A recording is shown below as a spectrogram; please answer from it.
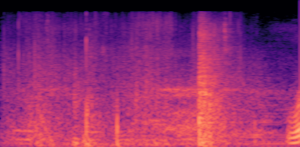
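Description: Quiet room noise with a few small clicks and rustles, and one sharp knock or click a little over a second in.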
